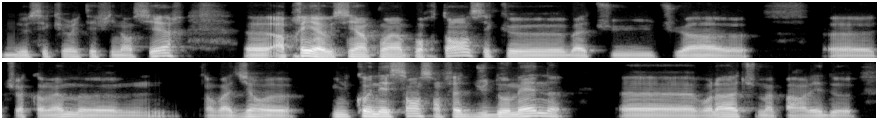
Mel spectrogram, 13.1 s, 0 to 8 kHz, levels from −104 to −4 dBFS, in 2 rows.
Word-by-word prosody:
de 95 -1 -4
sécurité 95 0 -7
financière. 90 +10 -3 0.5
Heu, 90 0 +4
après, 90 +11 +5
il - - +12
y - - +11
a - - +11
aussi 95 +3 +2
un 95 - +4
point 95 0 +1
important, 95 - -1
c'est - - -5
que, 90 -2 0
bah, 85 -1 0
tu 90 0 -9
tu 90 0 -5
as, 90 0 +1
heu, 80 -1 -5 0.6
heu, 80 0 -4
tu - - -13
as - - -4
quand 85 - -4
même, 100 +4 0
hem, 85 -2 -3 0.4
on 85 - -6
va 85 0 -1
dire, 100 +5 -1
heu, 85 -1 0 0.2
une 100 -1 -1
connaissance 115 +4 +3
en 105 - -2
fait 100 +1 +1
du 95 +1 -3
domaine. 115 +5 +4 0.5
Heu, 85 -1 0
voilà, 100 +6 +2
tu 105 -3 -15
m'as 85 -1 -5
parlé 80 +2 -4
de, 80 -3 -6
90 Hz, 185 wpm, -22 LUFS, 85-100 Hz, 0.6 s, il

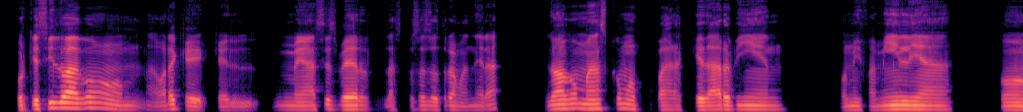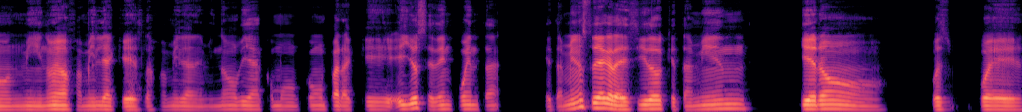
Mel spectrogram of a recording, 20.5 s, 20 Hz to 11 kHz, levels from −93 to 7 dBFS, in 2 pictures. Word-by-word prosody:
porque 120 +2 0
sí 150 +6 -1
lo 155 0 +8
hago, 150 -4 +2
mm 110 0 -12
ahora 110 +5 -5
que 110 -6 -5
que 100 - -13
el 100 0 -13 0.2
me 110 -1 -6
haces 110 +3 -7
ver 115 -1 +2
las 105 0 -16
cosas 115 +1 -12
de 110 - -5
otra 110 +1 -7
manera, 110 +5 -11 0.4
lo 120 +2 -1
hago 130 +2 +2
más 135 -1 0
como 135 -4 -6
para 110 -1 -8
quedar 110 +2 +1
bien 110 -1 -4 0.5
con 100 +2 -10
mi 105 -1 -6
familia, 110 0 0 0.5
con 105 -1 -3
mi 105 0 -3
nueva 115 +1 +3
familia, 110 0 -3
que 105 - +1
es 100 0 -6
la 105 - -12
familia 105 0 -8
de 100 -1 -12
mi 100 0 -16
novia, 110 0 -5
como 105 -1 -11
como 115 -1 -9
para 110 0 -2
que 110 0 -6
ellos 145 +4 +3
se 110 - -8
den 120 +2 -3
cuenta 120 -1 -6 0.4
que - - -13
también 120 - 0
estoy 155 -5 +5
agradecido, 125 -1 +7
que 105 -4 -9
también 130 +5 -3 0.5
quiero, 120 -5 +4 0.4
pues 110 0 -3 0.3
pues, 110 -1 +3
110 Hz, 160 wpm, -23 LUFS, 105-120 Hz, 0.5 s, lo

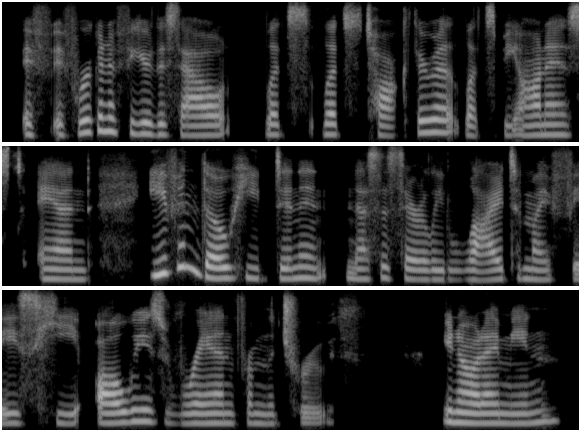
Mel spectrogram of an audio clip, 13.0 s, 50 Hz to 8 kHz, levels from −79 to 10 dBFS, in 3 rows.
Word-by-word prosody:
if - - -4
if - - -5
we're 260 +2 +2
gonna 285 -2 +2
figure 230 -3 -2
this 215 -1 -2
out, 200 0 +1 0.2
let's 215 -1 -1
let's 220 -1 0
talk 195 -2 -1
through 255 +1 +2
it, 260 - +1
let's 200 - -1
be 200 - -7
honest," 215 +4 +2
and 200 -1 0 0.4
even 340 +8 +3
though 225 -3 +5
he 225 -2 -5
didn't 220 +1 -1
necessarily 205 -2 -2
lie 195 0 0
to 220 - -1
my 195 -1 -4
face, 205 0 -2 0.2
he 200 -2 -5
always 225 +3 +4
ran 205 0 -1
from 200 0 -8
the 195 - -9
truth, 105 - -2 0.6
you 235 -1 +3
know 215 -1 +5
what? 205 - +6
I 205 - +4
mean, 205 +5 -4
210 Hz, 165 wpm, -26 LUFS, 200-225 Hz, 0.6 s, what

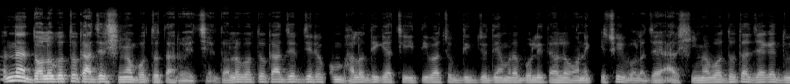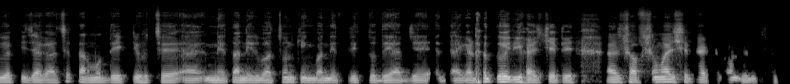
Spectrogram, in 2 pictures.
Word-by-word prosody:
না, 185 - +10
দলগত 130 +2 +7
কাজের 130 +2 +4
সীমাবদ্ধতা 110 -2 0
রয়েছে। 85 -2 -4
দলগত 110 +3 -1
কাজের 120 +1 0
যেরকম 115 -1 -2
ভালো 110 +2 0
দিক 110 -1 -2
আছে, - - -10
ইতিবাচক 105 0 -3
দিক 105 - -3
যদি 100 0 -3
আমরা 105 0 0
বলি, 100 +1 0
তাহলে 100 0 0
অনেক 95 0 -2
কিছুই 110 +4 -3
বলা 90 -1 -5
যায়। 100 -1 -2
আর 95 - -3
সীমাবদ্ধতার 105 +4 -1
জায়গায় 110 0 -1
২ 105 - +2
১ - - -13
টি - - -2
জায়গা 100 -1 0
আছে। 95 - -6
তার 110 -2 +1
মধ্যে 100 -1 -1
১ - - -11
টি 110 - -2
হচ্ছে, 95 +1 -3 0.2
অ্যা 95 - -2 0.3
নেতা 95 +2 -1
নির্বাচন 95 +3 -1
কিংবা 95 -2 +1
নেতৃত্ব 95 +2 -6
দেওয়ার 95 -1 +1
যে 95 - 0 0.3
জায়গাটা 90 +3 -1 0.2
তৈরি 120 -3 +7
হয়, 100 -2 +3
সেটি 105 -1 +1 0.4
অ্যা 105 - +2 0.2
সবসময় 110 +2 +3
সেটা 110 -3 -5
একটা - - -20
কন্ট্রিবিউশন 100 -4 -4
105 Hz, 190 wpm, -23 LUFS, 95-110 Hz, 0.4 s, না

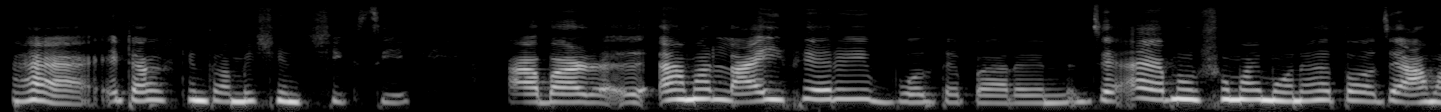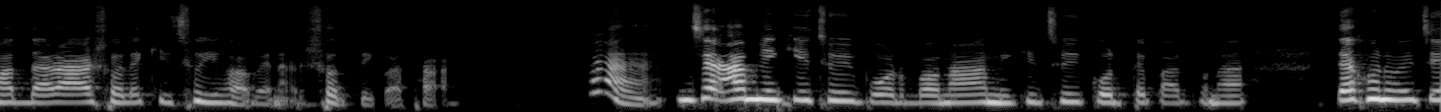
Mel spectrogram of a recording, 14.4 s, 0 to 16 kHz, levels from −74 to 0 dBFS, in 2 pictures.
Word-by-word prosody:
হ্যাঁ, 210 -9 +2 0.2
এটাও 275 0 -2 0.2
কিন্তু 275 -2 +4
আমি 250 +1 +3
শিন 265 -3 +2 0.2
শিখছি। 245 -1 -16 0.7
আবার 235 0 +3 0.4
আ - - +6
আমার 320 +1 +6
লাইফ 275 +5 +2 0.2
এরই 320 +1 -1 0.2
বলতে 230 0 -9
পারেন 215 0 -8 0.2
যে 275 - -1
এ্যা 345 - 0
এমন 320 +1 +5
সময় 305 -1 +5
মনে 265 0 +2
হতো 285 0 -5 0.2
যে 280 - -3
আমার 230 -1 -1
দ্বারা 225 +1 -3
আসলে 235 -1 -8
কিছুই 240 0 -6
হবে - - -11
না - - -18 0.2
সত্যি - - -10
কথা। - - -17 0.8
হ্যাঁ, - - -3 0.3
যে 340 - +3
আমি 310 -1 +8
কিছুই 280 -1 -2
পড়বো 215 -1 -8
না, - - -5
আমি 225 -2 +2
কিছুই 240 +1 -6
করতে 225 0 -5
পারবো 210 +2 -16
না। 210 - -8 0.5
তখন 305 +2 +6
ঐ - - 0
যে 295 - -1
250 Hz, 175 wpm, -23 LUFS, 230-290 Hz, 0.8 s, আমি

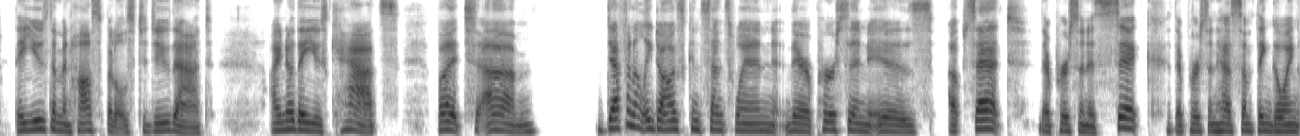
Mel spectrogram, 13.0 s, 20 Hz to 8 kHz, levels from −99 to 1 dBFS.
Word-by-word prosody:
they 160 - -1
use 185 +3 +2
them 185 -4 -1
in 145 - 0
hospitals 155 -4 -2
to 145 - -9
do 155 +4 -1
that. 120 -7 0 0.6
I 165 +1 +1
know 185 +2 +3
they 175 -2 +6
use 155 -4 0
cats, 155 -7 -1 0.4
but, 175 -1 +2
um, 145 -4 +1 0.7
definitely 210 - +2
dogs 185 -2 +2
can 195 - -2
sense 170 -1 -4
when 155 -2 -2
their 150 -1 +1
person 175 -3 -1
is 135 -2 -1 0.2
upset, 195 +7 +3 0.2
their 140 - -1
person 150 0 -1
is 125 -1 -1
sick, 215 - +4 0.3
their 150 - -4
person 150 -1 -2
has 145 -2 +1
something 155 0 0
going 145 0 +2
155 Hz, 150 wpm, -26 LUFS, 145-175 Hz, 0.7 s, they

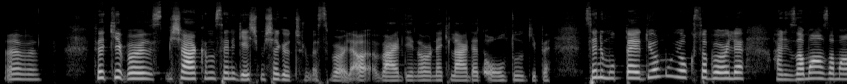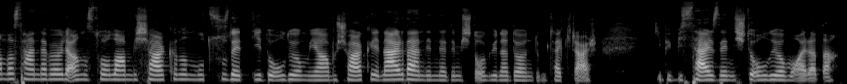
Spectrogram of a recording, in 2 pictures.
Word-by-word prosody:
Evet. 235 -1 -3 0.5
Peki 305 0 +2
böyle 265 -1 +5
s 265 +2 -6
bir - - -8
şarkının 275 0 +6
seni 270 0 -3
geçmişe 230 +1 -2
götürmesi 215 -4 -8
böyle - - -2
aaa - - -1
verdiğin 190 0 +1
örneklerde 195 0 -1
de - - -3
olduğu 195 +1 -6
gibi 190 - -12 0.3
seni 320 +1 +1
mutlu 290 -1 +1
ediyor 320 +4 +4
mu 390 - -7
yoksa, 320 -1 0
böyle, 280 0 +3 0.3
hani, 230 -1 -4
zaman 260 +4 +5
zaman 250 -2 -1
da 250 - -3
sende 240 -1 -2
böyle 235 0 0
anısı 225 +1 -3
olan 225 -1 0
bir 225 - -8
şarkının 230 +1 0
mutsuz 225 +2 -11
ettiği 225 0 -3
de 215 - -3
oluyor 210 +2 -4
mu? 200 - -12
Ya, 200 0 -1
bu 205 - -13
şarkıyı 210 0 0
nereden 220 0 +5
dinledim 200 -1 -9
işte 195 - -6
o - - -7
güne 200 -1 -7
döndüm, 190 -3 -6
tekrar 190 -2 -3 0.6
gibi 205 -1 -16
bir - - -11
serzeniş 205 0 +2
de - - +1
oluyor 210 0 -2
mu 195 - -5
arada? 95 0 -3
225 Hz, 190 wpm, -26 LUFS, 200-250 Hz, 0.6 s, şarkının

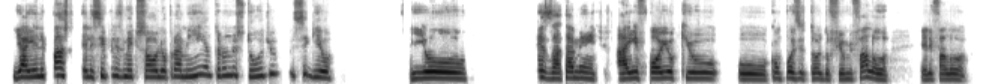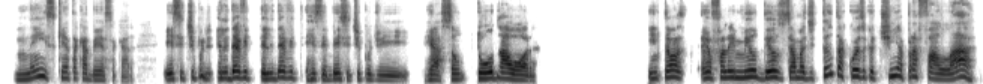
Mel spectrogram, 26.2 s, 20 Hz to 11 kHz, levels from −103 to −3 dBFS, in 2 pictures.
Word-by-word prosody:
E 220 +1 +1
aí 225 0 +6
ele 245 +1 +1
pas 275 -1 +5 0.2
ele 220 0 -3
simplesmente 245 -1 -3
só 225 0 0
olhou 225 -1 +1
para 240 +1 -3
mim, 250 +6 -1
entrou 270 -2 -5
no 280 +1 -2
estúdio 265 +4 -4
e 300 - -10
seguiu. 225 -9 -1 1.0
E 185 +3 -1
o 195 -3 +7 1.0
exatamente. 195 -2 -1 0.2
Aí 180 +3 +4
foi 190 +1 +2
o 200 - +3
que 190 - -7
o 185 -1 0 0.2
o 165 -2 +1
compositor 180 -1 -4
do 165 -1 -8
filme 170 0 -5
falou, 185 -5 -1 0.4
ele 155 +2 -4
falou: 160 -4 -3 0.4
"Nem 175 +11 -2
esquenta 195 -5 -6
a - - -12
cabeça 150 -5 -7
cara, - - -17 0.4
esse 170 +4 -1
tipo 250 - -4
de 245 - -9
ele 190 0 -2
deve 205 -1 +3
ele 170 0 +1
deve 200 -1 -1
receber 165 0 -2
esse 165 -3 -5
tipo 165 +1 -7
de 140 -3 -6 0.2
reação 155 +2 -2 0.2
toda 185 0 +6
hora". 155 -5 +4 1.6
Então 210 +5 +2
as 210 -3 +1 0.2
aí 185 - +1
eu 200 - +2
falei: 210 +3 +1
"Meu 220 +3 +3
Deus 205 +2 +4
do - - -8
céu, 200 +1 +2
mas 200 -1 0
de 185 0 -9
tanta 280 - -1
coisa 240 -1 +2
que 210 - -7
eu - - -11
tinha 245 +8 0
para 240 - -1
falar" 170 -1 +3
195 Hz, 155 wpm, -23 LUFS, 170-225 Hz, 1.6 s, o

